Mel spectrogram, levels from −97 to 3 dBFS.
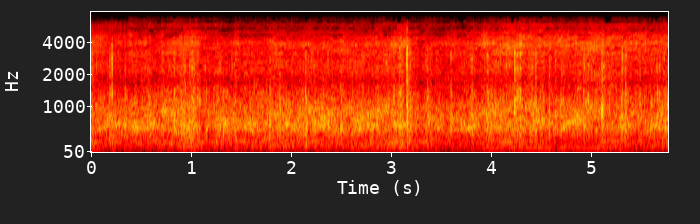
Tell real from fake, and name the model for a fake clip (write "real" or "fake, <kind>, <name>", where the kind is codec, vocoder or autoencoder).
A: real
